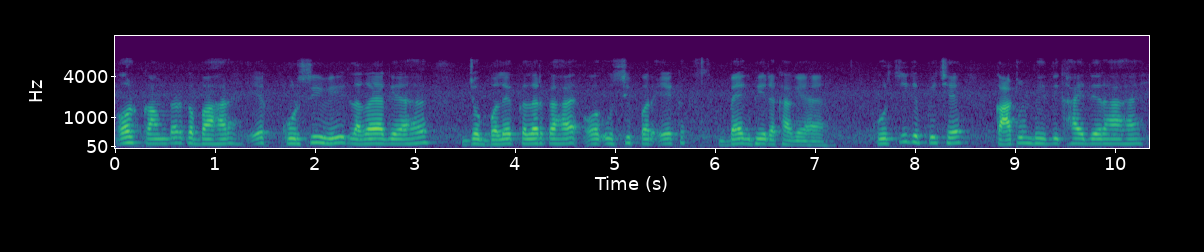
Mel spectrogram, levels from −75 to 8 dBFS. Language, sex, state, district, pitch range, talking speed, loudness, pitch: Hindi, male, Jharkhand, Palamu, 155-175 Hz, 190 wpm, -20 LUFS, 160 Hz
